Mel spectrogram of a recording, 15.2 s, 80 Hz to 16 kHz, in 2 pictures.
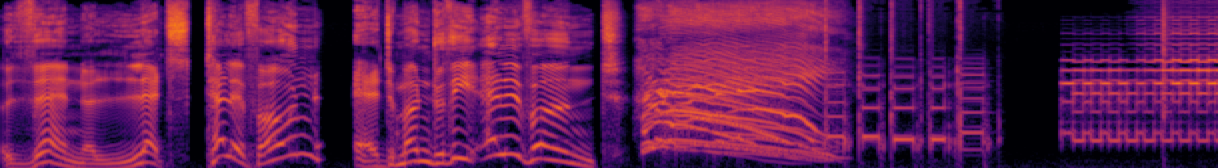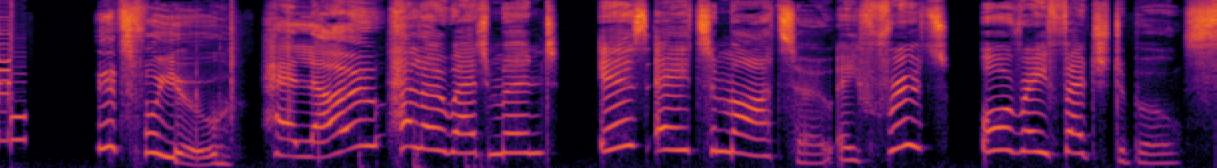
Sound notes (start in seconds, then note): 5.2 dial tones beeping; 6.7 ringing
